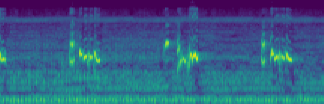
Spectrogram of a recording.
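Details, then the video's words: Sooty-headed bulbul in lively rolling song, used to call wild birds in the forest: three short bubbly phrases, each opening with a sharp high note and tumbling into a warbled chuckle, spaced about a second apart over a steady low hum. "Suara burung kutilang gacor Garuda full gacor dan ngeroll"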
